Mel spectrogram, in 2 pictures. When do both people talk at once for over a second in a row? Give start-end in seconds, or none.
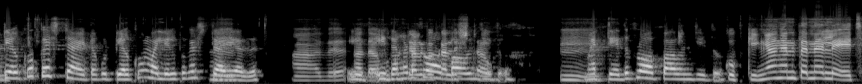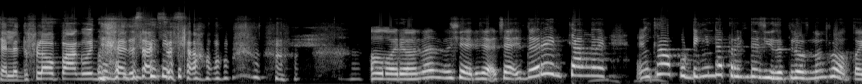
3.6-5.0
